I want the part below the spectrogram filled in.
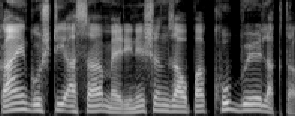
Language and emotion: Goan Konkani, neutral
